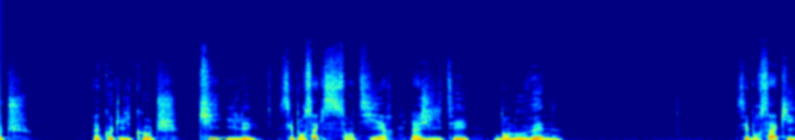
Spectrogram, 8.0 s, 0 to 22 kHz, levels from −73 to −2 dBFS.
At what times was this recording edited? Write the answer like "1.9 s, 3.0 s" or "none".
1.2 s, 1.9 s, 2.6 s, 3.2 s, 4.0 s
